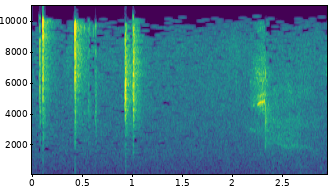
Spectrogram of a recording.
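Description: A few sparse, faint key clicks sound on a computer keyboard as a command is typed at a Windows command prompt, close and quiet over a soft background hiss.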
